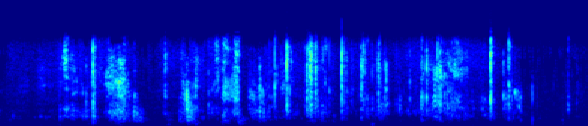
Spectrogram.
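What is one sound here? A book page turns with a papery rustle.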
